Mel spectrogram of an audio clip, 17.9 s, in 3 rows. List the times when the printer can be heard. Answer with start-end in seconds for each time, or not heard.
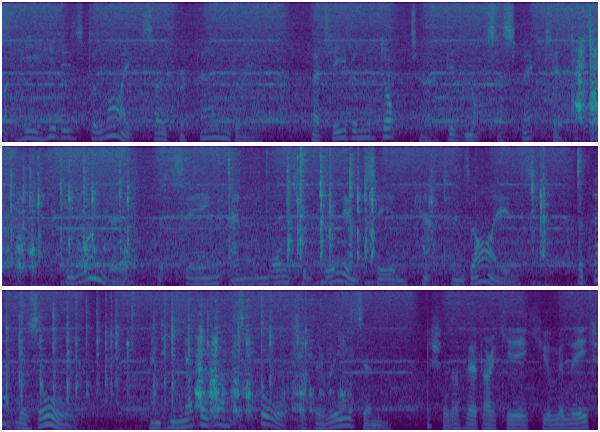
0.0-17.8.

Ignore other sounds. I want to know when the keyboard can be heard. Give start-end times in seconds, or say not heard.
5.7-15.2.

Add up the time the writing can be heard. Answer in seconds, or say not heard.
4 s.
